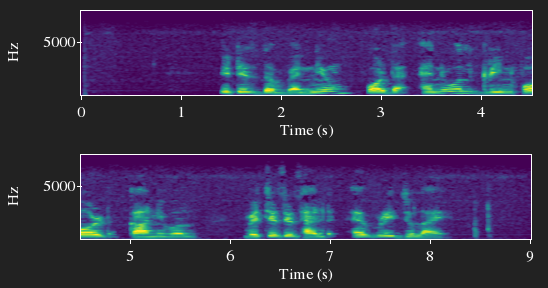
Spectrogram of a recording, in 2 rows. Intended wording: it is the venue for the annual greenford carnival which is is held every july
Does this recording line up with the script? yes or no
yes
